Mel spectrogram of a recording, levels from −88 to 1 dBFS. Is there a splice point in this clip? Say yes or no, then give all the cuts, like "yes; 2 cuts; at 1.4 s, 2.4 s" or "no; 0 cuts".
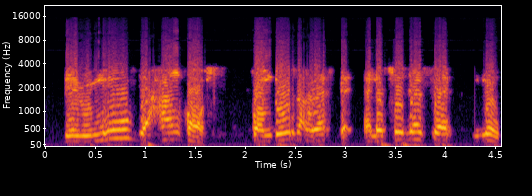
yes; 1 cut; at 3.0 s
